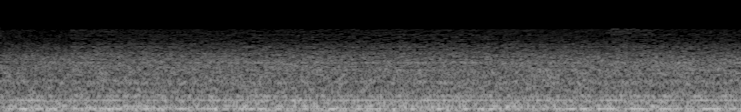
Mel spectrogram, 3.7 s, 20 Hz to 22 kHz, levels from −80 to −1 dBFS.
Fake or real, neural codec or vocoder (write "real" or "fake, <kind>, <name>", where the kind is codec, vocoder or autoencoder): real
